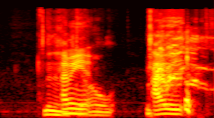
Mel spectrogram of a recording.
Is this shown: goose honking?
no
